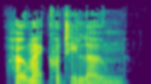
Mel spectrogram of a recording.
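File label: "home equity loan", British English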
